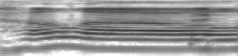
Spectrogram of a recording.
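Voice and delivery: imitated smug voice. Retelling meeting a woman on a trail again: imitating a smug greeting. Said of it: "this smug look on her face".

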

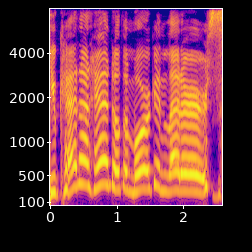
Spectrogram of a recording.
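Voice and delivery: mock, very high, shrill, loud, upset crying outburst. Retelling a reality show scene, imitating Sonja Morgan upset and crying. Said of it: "she got very upset, and she started crying, and she was like".

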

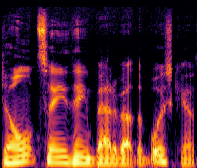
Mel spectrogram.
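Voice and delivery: ordinary talk

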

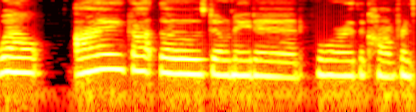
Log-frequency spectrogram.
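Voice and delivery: slow, meek, whiny, limp milquetoast drawl. Retelling what the speaker's boss said to them: imitating boss's quiet whiny voice. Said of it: "he's talking just like this, like really quiet".

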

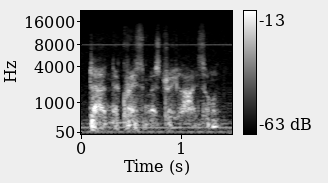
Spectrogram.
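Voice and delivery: very quiet, barely audible whisper. Speaker recounts whispering a command to Alexa this morning, retelling a whisper. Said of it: "and I whispered to Alexa".

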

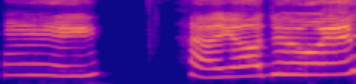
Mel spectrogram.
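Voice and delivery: very loud, slow, stretched-out "hello". Imitating a TikTok sound about coming back after ghosting: imitating a TikTok sound. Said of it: "heard that TikTok sounds? It's like".

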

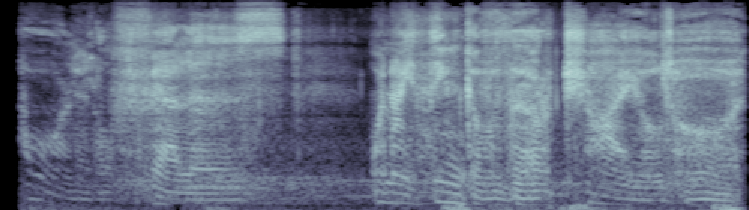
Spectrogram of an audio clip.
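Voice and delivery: creepy put-on creature voice. Asked to attempt the Crypt Keeper, slipping into a Gollum voice. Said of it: "stop doing Gollum".

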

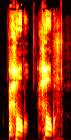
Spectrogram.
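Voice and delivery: put-on breathy, tearful, whispered crying. Retelling a phone call home to mom during training: imitating own past crying. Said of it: "on the phone crying to my".

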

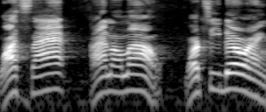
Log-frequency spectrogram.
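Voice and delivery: high-pitched, silly robot voice. Complaining about an episode, imitating the droids' chatter in a battle droid voice. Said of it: "it's just battle droids going".

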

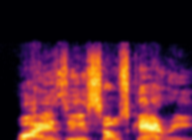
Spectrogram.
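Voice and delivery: put-on high-pitched, childlike voice.

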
